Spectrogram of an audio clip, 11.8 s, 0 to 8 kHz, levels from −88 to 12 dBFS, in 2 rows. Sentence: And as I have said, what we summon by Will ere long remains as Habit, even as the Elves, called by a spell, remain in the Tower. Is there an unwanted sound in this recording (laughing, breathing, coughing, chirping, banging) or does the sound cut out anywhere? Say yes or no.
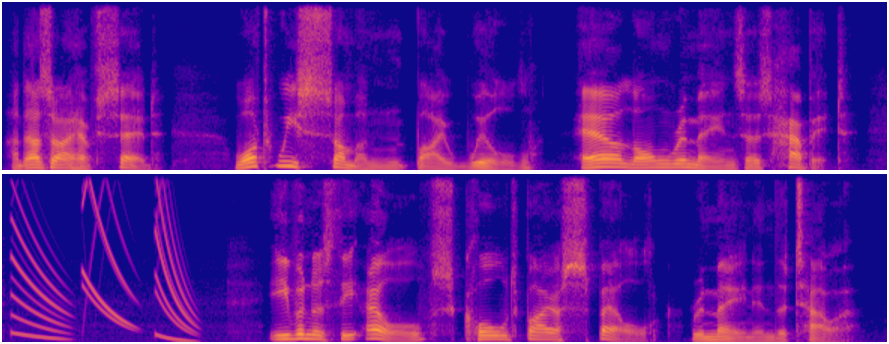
yes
